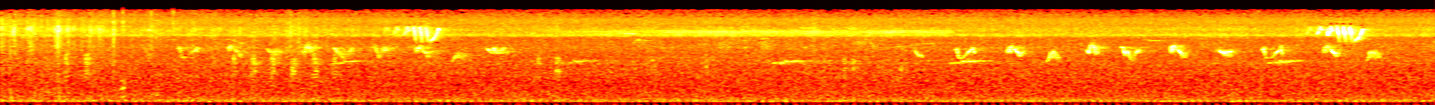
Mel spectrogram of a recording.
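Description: Small birds chirping: quick runs of short, high notes, one about three seconds in and another past halfway, with a couple of brief higher sweeps, over a steady low background hum.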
